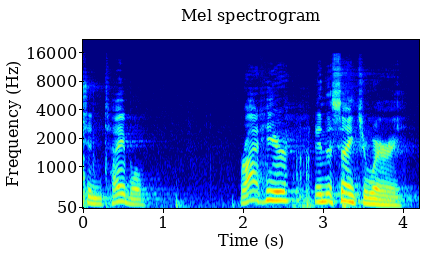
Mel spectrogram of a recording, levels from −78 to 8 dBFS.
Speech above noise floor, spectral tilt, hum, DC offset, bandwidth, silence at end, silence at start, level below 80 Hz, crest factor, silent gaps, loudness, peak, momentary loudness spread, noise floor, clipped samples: 33 dB; -6 dB/octave; none; under 0.1%; 16 kHz; 0.1 s; 0 s; -50 dBFS; 16 dB; none; -23 LUFS; -8 dBFS; 9 LU; -56 dBFS; under 0.1%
